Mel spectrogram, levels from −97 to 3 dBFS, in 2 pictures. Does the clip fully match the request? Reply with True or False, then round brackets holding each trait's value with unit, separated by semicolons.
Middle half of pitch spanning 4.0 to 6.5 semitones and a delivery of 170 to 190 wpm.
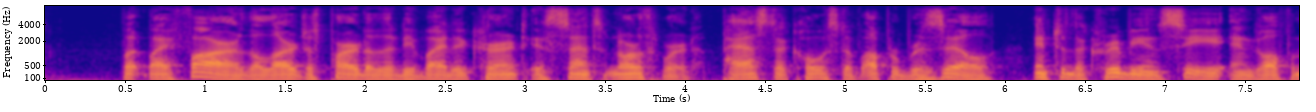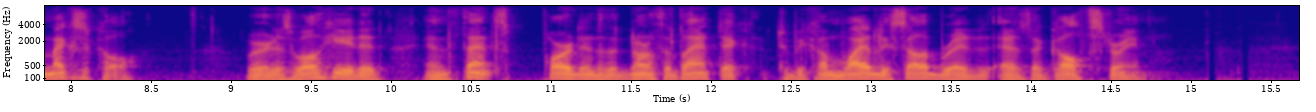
False (3.0 semitones; 180 wpm)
